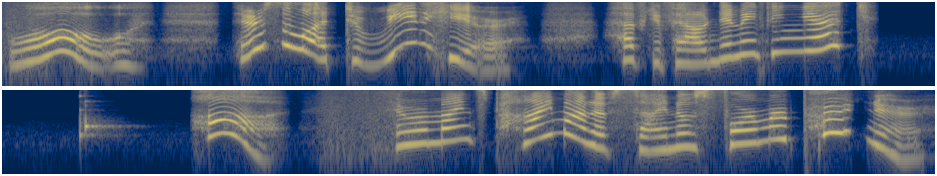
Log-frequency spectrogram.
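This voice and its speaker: A tiny, curious fairy companion from a video game. The voice is extremely high and childlike, bright and bouncy in pitch, with some noise behind it. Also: female voice, wildly swooping pitch, unhurried, pauses often, exaggerated voice. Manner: refers to self in third person.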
